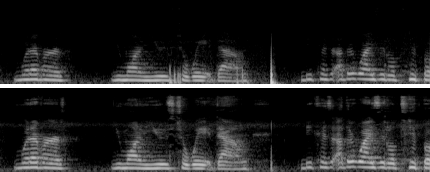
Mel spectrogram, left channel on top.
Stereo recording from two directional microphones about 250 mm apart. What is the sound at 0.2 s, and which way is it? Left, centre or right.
A woman's voice, centre.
